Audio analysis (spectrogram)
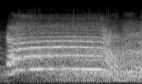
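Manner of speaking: very high, held shriek; mock girl's scream. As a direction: squeal like a panicked schoolgirl. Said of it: "girls were like this".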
